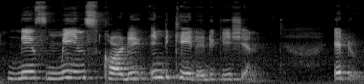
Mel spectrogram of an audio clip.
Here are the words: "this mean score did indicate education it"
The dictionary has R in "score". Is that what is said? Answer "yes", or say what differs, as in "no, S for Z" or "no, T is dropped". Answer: no, L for R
